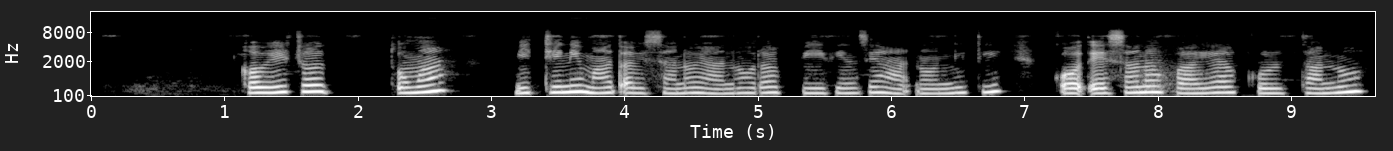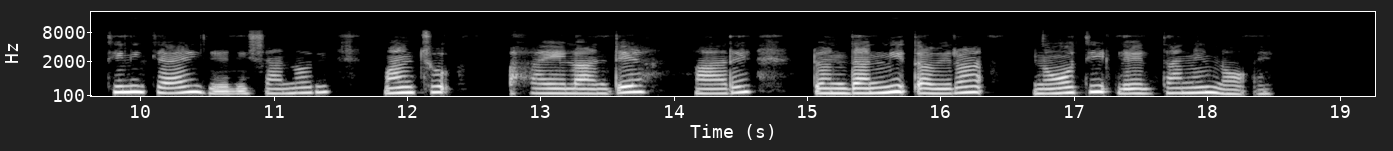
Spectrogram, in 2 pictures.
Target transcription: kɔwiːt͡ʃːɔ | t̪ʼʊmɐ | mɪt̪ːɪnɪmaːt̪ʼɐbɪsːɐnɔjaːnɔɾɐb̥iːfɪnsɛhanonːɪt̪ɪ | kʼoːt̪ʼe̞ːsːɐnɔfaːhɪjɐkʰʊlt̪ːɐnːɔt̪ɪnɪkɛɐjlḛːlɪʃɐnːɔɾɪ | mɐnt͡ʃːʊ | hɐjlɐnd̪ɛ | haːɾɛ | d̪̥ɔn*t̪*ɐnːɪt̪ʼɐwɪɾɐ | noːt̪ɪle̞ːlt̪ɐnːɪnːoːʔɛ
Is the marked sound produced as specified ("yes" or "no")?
no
